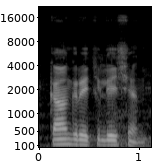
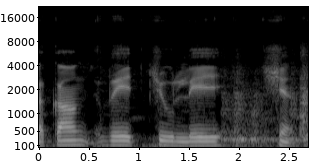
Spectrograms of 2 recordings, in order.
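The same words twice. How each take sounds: First: Said in the usual way. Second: congratulation very slow and soft, a pause after each syllable; teacher spacing out every syllable of congratulation, slowly. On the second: Shown as a demonstration. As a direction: break congratulation into Kong, रे, चु, ले, शन. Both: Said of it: "word को तोड़ के देखते हैं".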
